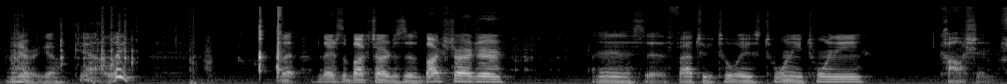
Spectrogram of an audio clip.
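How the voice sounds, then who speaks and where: A man's voice: low voice, unhurried, a bit bright, a little hiss or hum. Easygoing Southern man reviewing toys. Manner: easygoing, rambling, says "golly" and "y'all". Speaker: toy reviewer. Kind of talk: casual toy review.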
